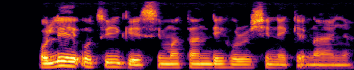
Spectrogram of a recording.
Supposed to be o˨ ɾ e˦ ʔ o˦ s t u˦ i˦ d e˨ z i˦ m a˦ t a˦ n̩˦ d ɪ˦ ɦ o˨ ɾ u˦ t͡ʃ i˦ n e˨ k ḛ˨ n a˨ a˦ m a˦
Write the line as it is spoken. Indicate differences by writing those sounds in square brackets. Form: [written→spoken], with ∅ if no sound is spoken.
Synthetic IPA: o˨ [ɾ→l] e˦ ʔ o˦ [s→∅] t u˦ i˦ [d→ɡ] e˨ [z→s] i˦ m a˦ t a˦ n̩˦ d ɪ˦ ɦ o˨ ɾ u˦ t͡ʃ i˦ n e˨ k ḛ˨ n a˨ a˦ [m→ɲ] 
